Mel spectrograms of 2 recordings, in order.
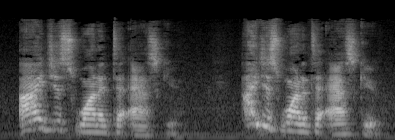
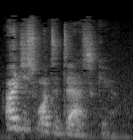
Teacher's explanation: Here, the N kills the T. So the S and the N are both killing the T. For American.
